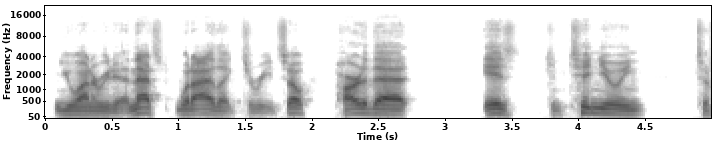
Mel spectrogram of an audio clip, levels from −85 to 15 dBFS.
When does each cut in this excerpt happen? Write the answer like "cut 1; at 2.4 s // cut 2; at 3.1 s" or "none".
cut 1; at 2.1 s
